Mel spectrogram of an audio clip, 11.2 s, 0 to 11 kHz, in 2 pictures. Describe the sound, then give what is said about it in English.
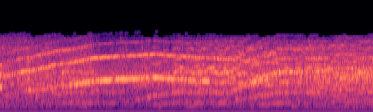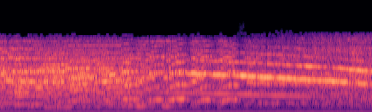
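A fire truck siren wails continuously and loudly, its rising and falling tones layered over one another and sweeping slowly for the whole stretch, with no voices. “Boy, when I roll past the Elks Club with a siren going 70 and me going 30, those guys see what I'm here.”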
